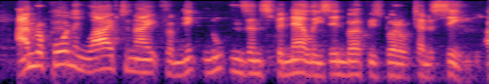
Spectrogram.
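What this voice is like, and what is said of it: Non-local accent. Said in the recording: “as you can tell by my accent, I'm not from Murfreesboro”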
